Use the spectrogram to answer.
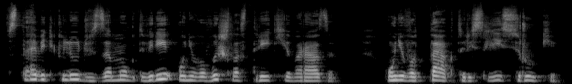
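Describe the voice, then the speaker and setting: A woman narrating an audiobook in a measured, dramatic storytelling manner. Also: fairly low pitch, fairly even intonation, a little mellow, husky. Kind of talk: audiobook reading.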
